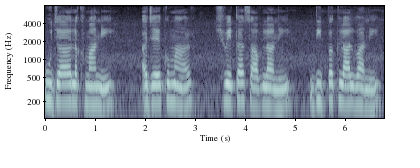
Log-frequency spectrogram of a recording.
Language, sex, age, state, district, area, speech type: Sindhi, female, 18-30, Uttar Pradesh, Lucknow, urban, spontaneous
